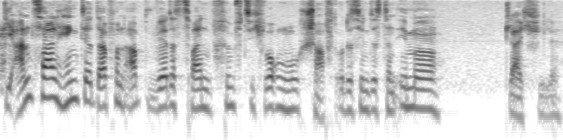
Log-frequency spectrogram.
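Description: A man's voice with a slightly husky edge, a slightly mellow tone, vocal fry and ordinary pitch variation. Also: fairly high pitch for a man, moderate pace.

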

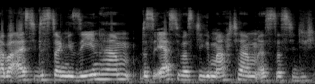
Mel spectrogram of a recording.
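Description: A woman's very fast speech at a medium pitch amid noticeable background noise. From small town in Bavaria. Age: 20s. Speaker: designer and game co-founder. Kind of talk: interview.

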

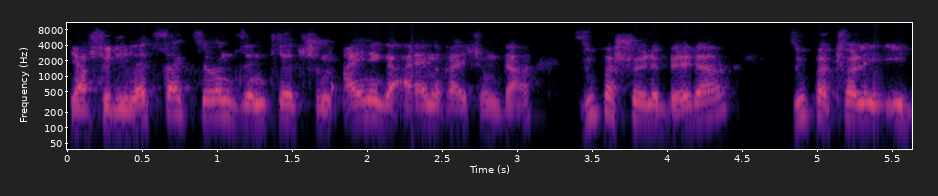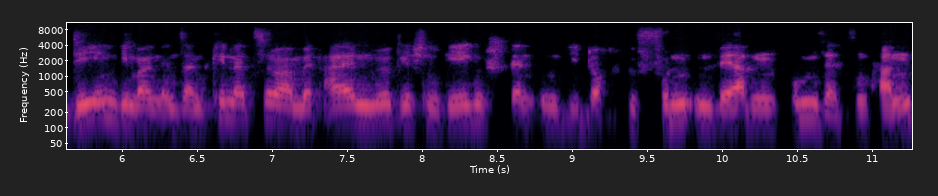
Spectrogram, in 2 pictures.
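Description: Having a plain, everyday voice, this man keeps a moderate pace, his fairly high pitch showing ordinary pitch variation. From Aachen, Germany. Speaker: youth arts programme leader, podcast host. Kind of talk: casual podcast chat.

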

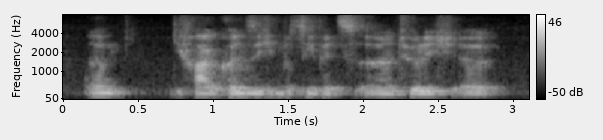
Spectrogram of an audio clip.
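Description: A man talks at a fairly quick pace in a room with audible echo. Noticeable background noise runs underneath. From Aachen, western Germany. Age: 40s. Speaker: tax advisor. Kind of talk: webinar lecture. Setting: video webinar. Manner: hesitant, many filler sounds.

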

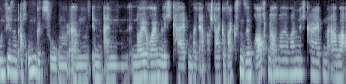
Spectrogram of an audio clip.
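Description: Using a plain, everyday voice, a woman talks at a moderate pace with fairly low pitch and fairly even intonation. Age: 40s. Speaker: managing director. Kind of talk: interview.

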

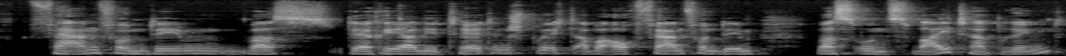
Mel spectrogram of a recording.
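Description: A somewhat breathy male voice at a fairly slow pace, with fairly even intonation. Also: medium pitch for a man. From Bavaria, Bayreuth (Upper Franconia). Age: 20s. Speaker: podcast host, journalist. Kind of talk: casual chat.

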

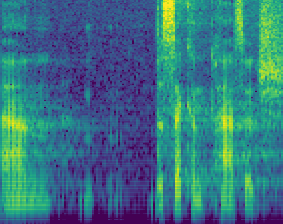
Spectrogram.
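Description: A man with a German accent talks at a very slow pace in a very deep, low voice over noticeable background noise. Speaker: interviewer, culture editor. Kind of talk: moderated interview. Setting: stage with audience.

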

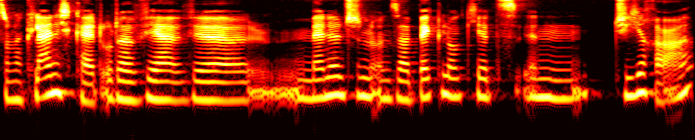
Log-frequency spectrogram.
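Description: A woman speaks in a normal speaking voice at a medium pitch, with fairly even intonation. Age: 30s. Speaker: scrum master and agile coach. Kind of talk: casual interview.

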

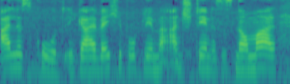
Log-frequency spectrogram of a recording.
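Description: Against noticeable background noise, a woman speaks at a moderate pace and medium pitch. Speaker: singer and speaker. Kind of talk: casual chat. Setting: outdoors.

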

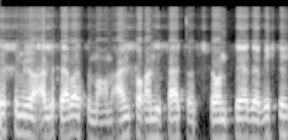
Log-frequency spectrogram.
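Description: Delivered at a very fast pace, the voice has a dark, mellow tone and a monotone, flat intonation. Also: man. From Germany, Wolfsburg (born in Mexico, moved at ten). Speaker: chef and food truck owner. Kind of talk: radio interview. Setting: studio.

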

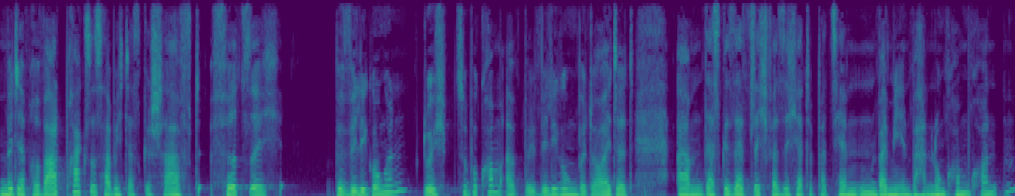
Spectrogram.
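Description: A woman speaks with few pauses at a medium pitch, using ordinary pitch variation. Her dark, mellow tone carries vocal fry and a slightly husky edge. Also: fairly quick pace.

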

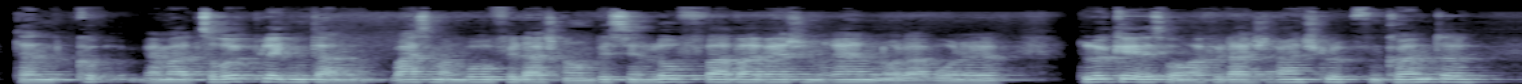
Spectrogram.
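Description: A man's dark, mellow voice in a monotone, flat delivery, with audible room echo. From Germany, Westerwald. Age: 20s. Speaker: grass skiing athlete. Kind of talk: interview. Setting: video call.

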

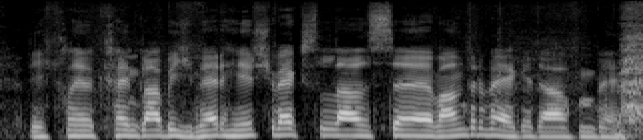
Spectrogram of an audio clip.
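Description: With noticeable noise behind him, the man's fairly high voice moves at a moderate pace and shows ordinary pitch variation. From Switzerland, Bernese Oberland (Interlaken). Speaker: adventurer and hunter. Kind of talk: casual interview. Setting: outdoors on a winter walk. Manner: halting, many fillers.

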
